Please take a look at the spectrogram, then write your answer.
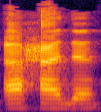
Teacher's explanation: احد ہا کا اپنا آواز اور آگے دال جو ہے اس کا اپنا قلقلہ کی صورت میں ہے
